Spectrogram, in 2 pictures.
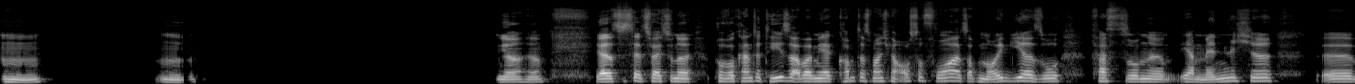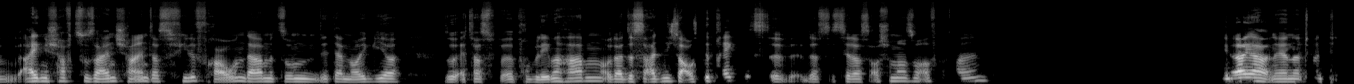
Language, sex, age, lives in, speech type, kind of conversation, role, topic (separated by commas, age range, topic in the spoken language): German, male, 45-49, Germany, conversation, podcast, host, Was treibt dich mehr an: Neugier oder Ehrgeiz?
